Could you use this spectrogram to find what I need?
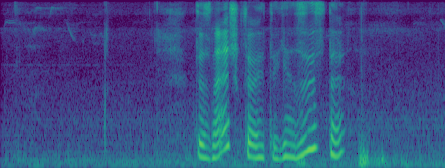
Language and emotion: Russian, positive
